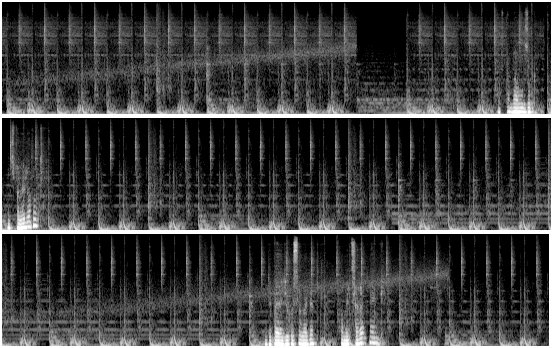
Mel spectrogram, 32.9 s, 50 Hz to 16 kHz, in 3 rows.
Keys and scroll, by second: 0.0-1.4 typing, 3.3-5.3 typing, 5.7 Tab, 28.7-29.7 typing, 30.7 í, 31.1 a, 31.8 í.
